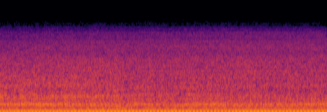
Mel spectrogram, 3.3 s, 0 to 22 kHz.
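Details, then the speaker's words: Seat Exeo 2.0 TDI diesel at idle, smooth low even thrum with clutch pedal depressed; worn dual mass flywheel's secondary side rattles metal-on-metal, silenced when clutch pressed; flywheel to be replaced by rigid flywheel and new clutch. "cisza dlaczego tak się dzieje że Po wciśnięciu sprzęgła jest cisza A to dlatego że koło dwumasowe strona wtórna po prostu sobie już drga lata i i po prostu hałasuje no metalometal"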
